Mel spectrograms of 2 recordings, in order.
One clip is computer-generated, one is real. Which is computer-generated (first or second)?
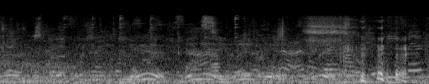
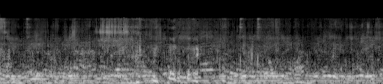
second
